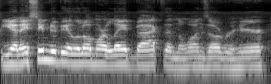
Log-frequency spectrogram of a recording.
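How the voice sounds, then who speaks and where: A man's voice: mid-range voice, fairly even intonation, a little fast. American man chatting over noisy ham radio. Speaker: amateur radio operator. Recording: noisy ham radio transmission, static behind.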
